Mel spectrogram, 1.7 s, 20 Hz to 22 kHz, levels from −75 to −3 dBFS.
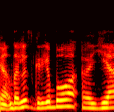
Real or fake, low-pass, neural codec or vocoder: fake; 7.2 kHz; codec, 16 kHz, 16 kbps, FreqCodec, smaller model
